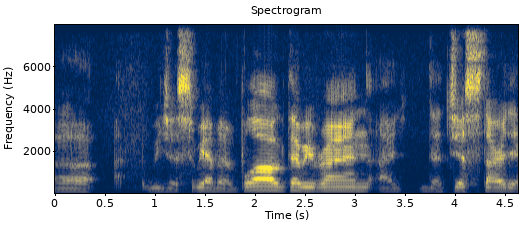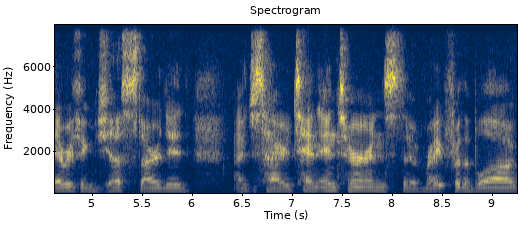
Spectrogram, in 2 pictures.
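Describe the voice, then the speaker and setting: A man with a bright, sharp tone, fairly high pitch, monotone flat intonation, and a fairly slow pace. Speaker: vlogger. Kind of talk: casual vlog update. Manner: hesitant, many fillers.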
